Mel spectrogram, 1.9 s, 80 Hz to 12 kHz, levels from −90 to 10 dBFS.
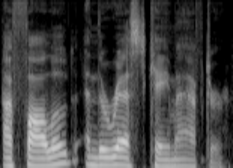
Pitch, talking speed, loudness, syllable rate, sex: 145 Hz, 215 wpm, -17 LUFS, 5.6 syllables/s, male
